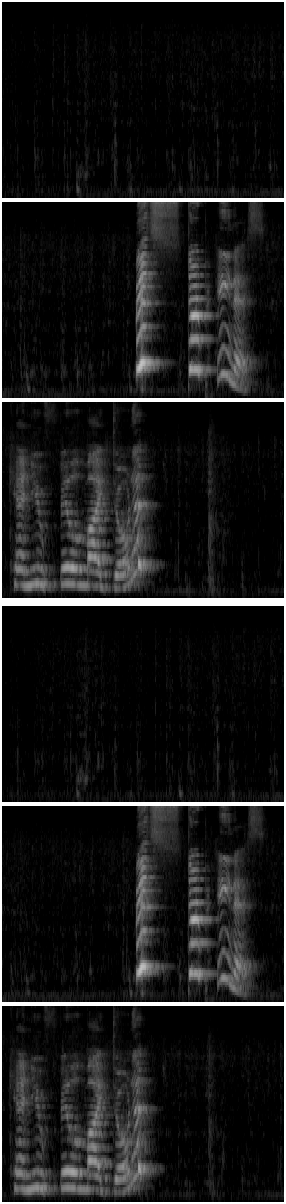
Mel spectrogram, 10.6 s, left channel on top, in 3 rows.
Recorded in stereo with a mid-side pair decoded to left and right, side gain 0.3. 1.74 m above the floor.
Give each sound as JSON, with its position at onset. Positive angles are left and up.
{"t": 5.2, "sound": "a shout", "azimuth_deg": 30, "distance_m": 1.0}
